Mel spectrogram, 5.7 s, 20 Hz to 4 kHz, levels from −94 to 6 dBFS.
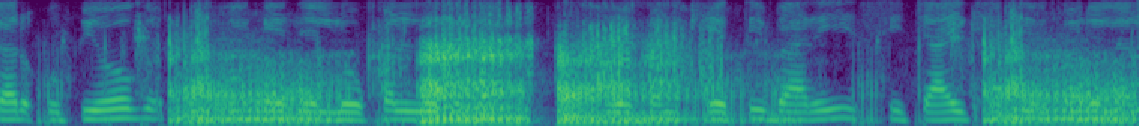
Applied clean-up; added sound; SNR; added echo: none; Growling; -4 dB; none.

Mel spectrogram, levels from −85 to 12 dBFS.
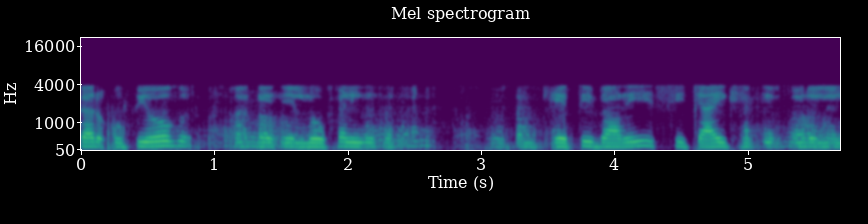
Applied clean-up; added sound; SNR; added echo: neural mask model DeepFilterNet 3.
